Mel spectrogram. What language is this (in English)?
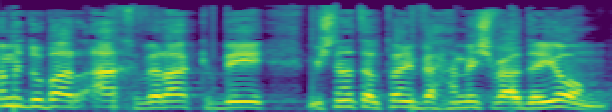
Hebrew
